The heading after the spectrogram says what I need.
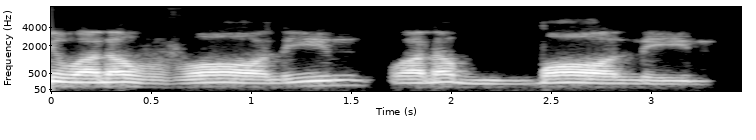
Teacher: Don't say وَلَا الضَّالِينَ وَلَا الضَّالِينَ, because you're using the correct makhraj, the sides of the tongue pushing up against the top of the mouth, and the sifa of istitala, and you're making it different from the dha sound, which is using the tip of the tongue and the edge of the top teeth.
